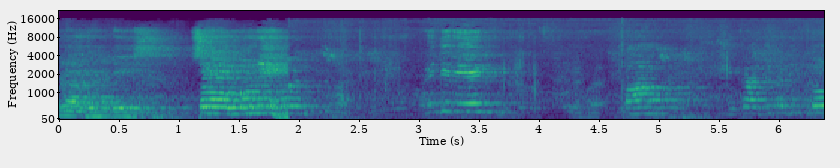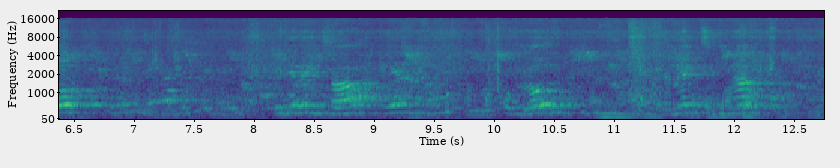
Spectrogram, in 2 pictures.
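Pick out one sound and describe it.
A man speaks loudly through a loudspeaker to an outdoor crowd.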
